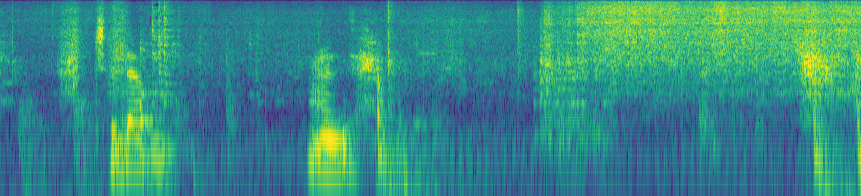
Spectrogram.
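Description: Onion frying in a pan as vegetables are added for a puti fish curry, with steady sizzling and scraping stir strokes; a voice talks over the cooking near the start.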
